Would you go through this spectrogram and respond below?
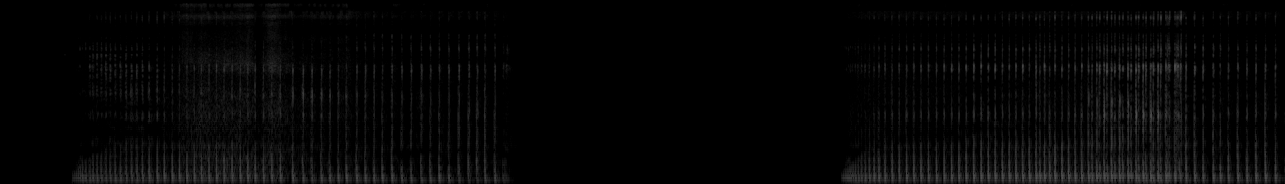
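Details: Bulldog asleep in the morning, snoring in two long bursts of low, rattling, rapidly pulsing rumble separated by a few seconds of silence, indoors.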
